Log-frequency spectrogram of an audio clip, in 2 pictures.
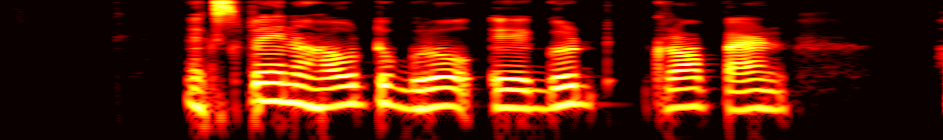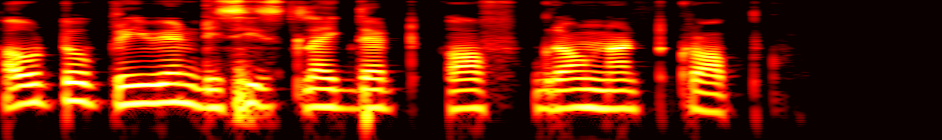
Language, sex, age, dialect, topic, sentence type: Kannada, male, 18-24, Coastal/Dakshin, agriculture, question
